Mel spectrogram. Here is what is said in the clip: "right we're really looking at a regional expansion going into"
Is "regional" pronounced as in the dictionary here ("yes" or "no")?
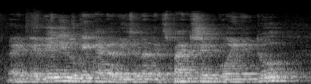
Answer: no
